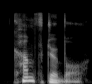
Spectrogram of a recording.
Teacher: Americans usually squeeze it. Comfortable. The middle syllable basically disappears.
